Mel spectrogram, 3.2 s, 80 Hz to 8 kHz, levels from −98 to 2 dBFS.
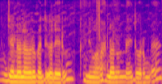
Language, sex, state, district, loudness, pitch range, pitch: Telugu, male, Andhra Pradesh, Guntur, -13 LUFS, 165-200 Hz, 170 Hz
